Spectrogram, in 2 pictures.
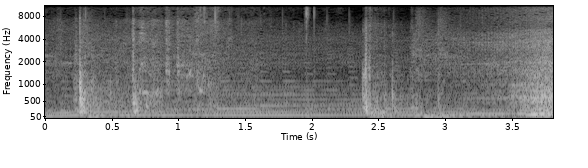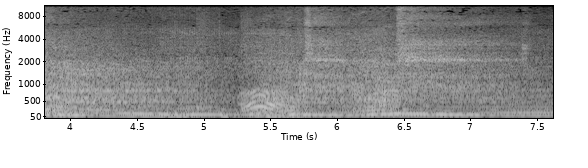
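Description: A modified, turbocharged car engine with a blower valve idles with a deep, throaty exhaust rumble, then revs up loudly a couple of times, the exhaust note rising and falling.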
